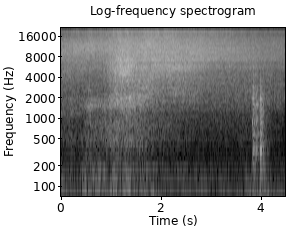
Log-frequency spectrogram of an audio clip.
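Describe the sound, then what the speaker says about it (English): A roast beef joint sears in a hot pan, giving a loud, continuous hiss that swells and fades, with a short double clatter of metal near the end. "So we want to sear it all the way around"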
